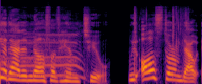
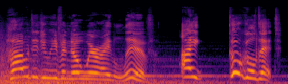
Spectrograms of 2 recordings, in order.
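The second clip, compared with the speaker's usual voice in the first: angry; 6 semitones higher than usual. A narrator's reading. Angry quarrel between lovers.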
